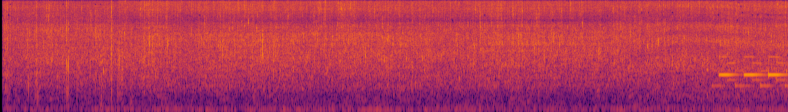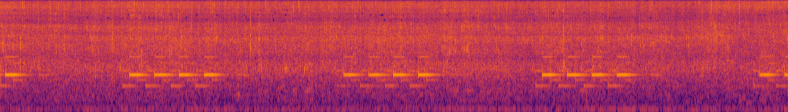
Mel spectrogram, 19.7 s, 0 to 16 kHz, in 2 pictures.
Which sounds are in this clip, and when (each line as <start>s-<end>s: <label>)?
0.0s-19.7s: phone ringing
0.0s-2.7s: footsteps
0.0s-19.7s: running water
